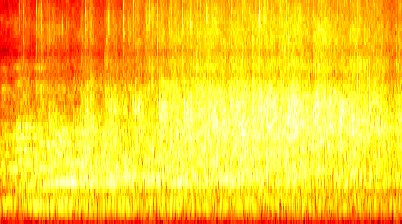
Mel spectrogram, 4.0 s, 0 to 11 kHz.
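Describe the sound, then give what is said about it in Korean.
An audience applauds steadily for about four seconds, a dense, even wash of many hands clapping at a fairly strong, constant level with no voices standing out, applauding the news that a pastor lost 10 kg. “그게 이제 박수 칠 일이야?”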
